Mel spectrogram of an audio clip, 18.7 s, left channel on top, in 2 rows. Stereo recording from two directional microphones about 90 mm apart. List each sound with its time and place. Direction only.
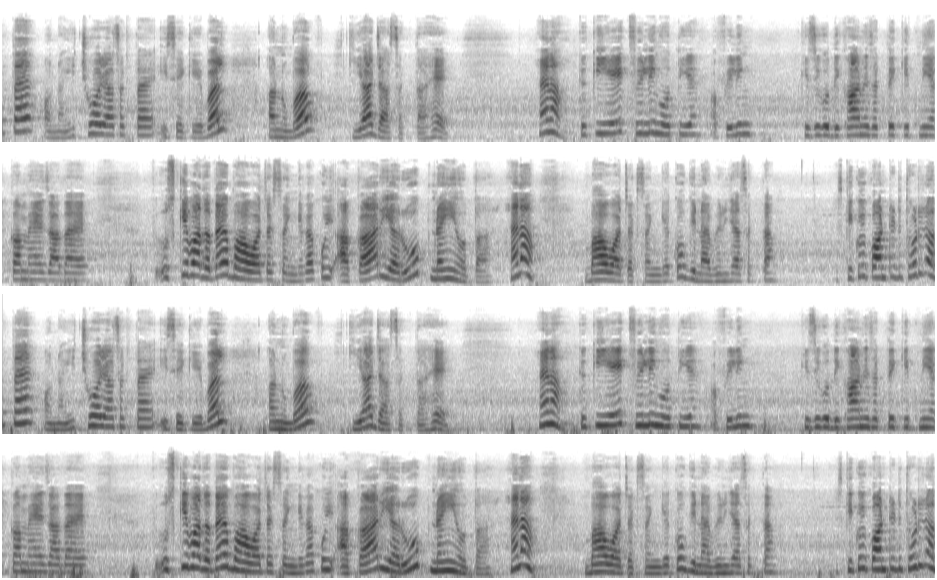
0.1 s a sound: 20° left (ahead or behind)
0.9 s a woman's voice: 10° left (ahead or behind)
2.6 s a woman's voice: 45° left (ahead or behind)
5.3 s a woman's voice: 25° left (ahead or behind)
